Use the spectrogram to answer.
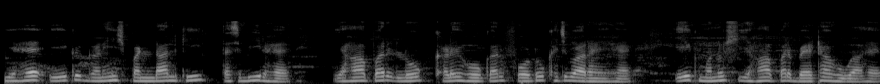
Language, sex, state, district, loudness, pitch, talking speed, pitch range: Hindi, male, Maharashtra, Nagpur, -32 LUFS, 165 Hz, 155 wpm, 155-180 Hz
